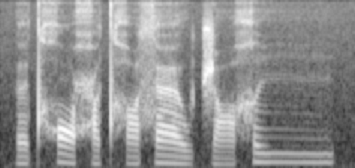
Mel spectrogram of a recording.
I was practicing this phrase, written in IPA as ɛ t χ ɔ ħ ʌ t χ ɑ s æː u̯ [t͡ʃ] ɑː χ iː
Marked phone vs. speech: correct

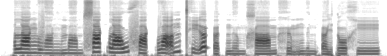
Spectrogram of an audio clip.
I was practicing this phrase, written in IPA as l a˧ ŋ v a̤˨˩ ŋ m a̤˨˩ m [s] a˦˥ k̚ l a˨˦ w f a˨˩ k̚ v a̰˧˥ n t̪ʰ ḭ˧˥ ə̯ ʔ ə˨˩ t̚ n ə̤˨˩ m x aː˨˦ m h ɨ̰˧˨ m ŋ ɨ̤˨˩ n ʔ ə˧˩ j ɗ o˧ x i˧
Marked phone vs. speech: correct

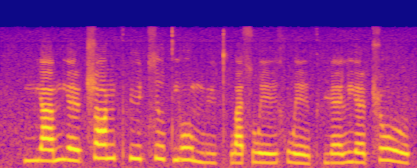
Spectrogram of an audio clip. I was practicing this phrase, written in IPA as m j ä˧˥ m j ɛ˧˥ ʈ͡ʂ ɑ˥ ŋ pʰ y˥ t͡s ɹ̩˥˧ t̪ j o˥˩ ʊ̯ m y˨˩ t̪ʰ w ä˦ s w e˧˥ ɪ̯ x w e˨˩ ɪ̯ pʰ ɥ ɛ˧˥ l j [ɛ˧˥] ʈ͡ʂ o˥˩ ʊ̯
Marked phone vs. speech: correct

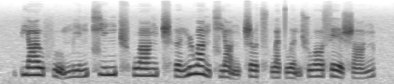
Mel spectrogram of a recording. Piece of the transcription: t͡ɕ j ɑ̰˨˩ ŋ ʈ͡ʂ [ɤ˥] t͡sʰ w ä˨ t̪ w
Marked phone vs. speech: correct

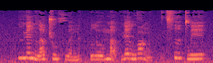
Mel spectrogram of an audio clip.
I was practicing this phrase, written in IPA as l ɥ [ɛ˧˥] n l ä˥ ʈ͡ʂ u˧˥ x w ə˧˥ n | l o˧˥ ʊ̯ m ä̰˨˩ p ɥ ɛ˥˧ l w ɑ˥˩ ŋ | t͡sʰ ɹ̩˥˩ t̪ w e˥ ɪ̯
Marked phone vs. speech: incorrect: ɛ˥˩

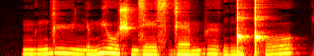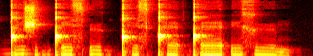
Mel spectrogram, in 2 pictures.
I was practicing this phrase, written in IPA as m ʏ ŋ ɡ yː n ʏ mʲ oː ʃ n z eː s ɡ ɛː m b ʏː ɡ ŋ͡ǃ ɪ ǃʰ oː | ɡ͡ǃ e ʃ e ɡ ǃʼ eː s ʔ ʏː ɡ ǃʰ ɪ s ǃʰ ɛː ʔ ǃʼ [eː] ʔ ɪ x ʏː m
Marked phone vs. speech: incorrect: ɛː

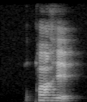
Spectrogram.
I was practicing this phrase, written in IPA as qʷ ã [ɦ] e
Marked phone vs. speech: correct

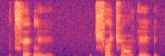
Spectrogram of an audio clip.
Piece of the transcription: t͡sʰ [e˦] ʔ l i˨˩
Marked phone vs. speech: correct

